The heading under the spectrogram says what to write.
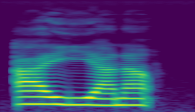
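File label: "aiant", lingua sarda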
